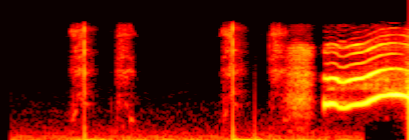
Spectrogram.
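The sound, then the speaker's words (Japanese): Scissors snipping near someone's pants in a tense drama scene: a few crisp, sharp snips separated by short pauses, then a louder rustling burst and a sustained, wavering high tone at the end. “なんでそのハサミをパンツの方へ近づけるんですか？”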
